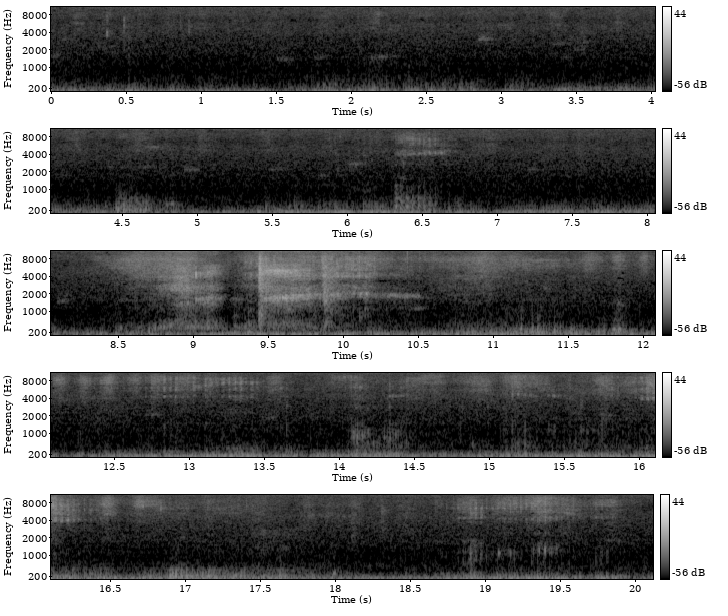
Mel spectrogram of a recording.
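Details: Cat basking in the sun, purring in a constant low throbbing rumble that swells slightly midway, with a brief rustle of movement around nine seconds.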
